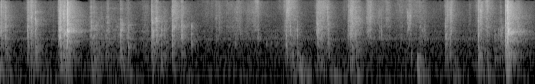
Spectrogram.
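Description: Tarot cards are shuffled and drawn as a run of soft rustles and crisp snaps, with many quick card flicks and two sharper slaps standing out.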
